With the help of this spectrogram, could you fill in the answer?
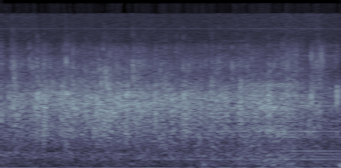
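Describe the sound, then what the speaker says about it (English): A crowd claps steadily in a sustained burst of applause at a music school concert, with no voices over it. "Let's give him a round of applause, please."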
